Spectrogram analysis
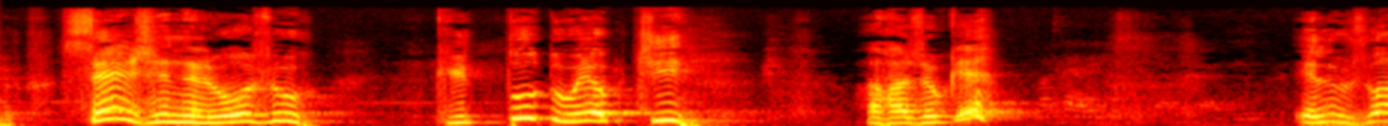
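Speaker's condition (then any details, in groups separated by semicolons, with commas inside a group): Cerebral palsy; no speech as child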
